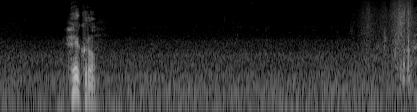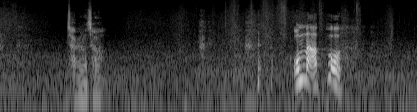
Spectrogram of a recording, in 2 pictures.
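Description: A young man speaks in short, urgent bursts nearby.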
